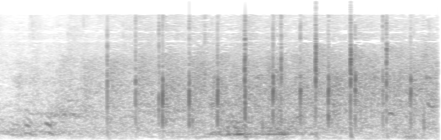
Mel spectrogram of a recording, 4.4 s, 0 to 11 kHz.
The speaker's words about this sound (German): Ja, also ich werde diesen Applaus an unsere 12-jährige Enkelin gerne weitergeben.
